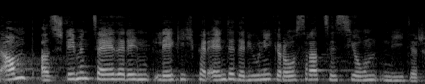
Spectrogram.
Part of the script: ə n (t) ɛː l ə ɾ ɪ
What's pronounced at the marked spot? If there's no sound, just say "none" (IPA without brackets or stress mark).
t͡s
